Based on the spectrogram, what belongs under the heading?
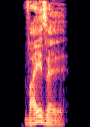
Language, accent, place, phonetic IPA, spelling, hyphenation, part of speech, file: German, Germany, Berlin, [ˈvaɪ̯zl̩], Weisel, Wei‧sel, noun, De-Weisel.ogg
- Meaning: 1. queen bee 2. queen ant 3. nudge, boot (rejection or dismissal)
